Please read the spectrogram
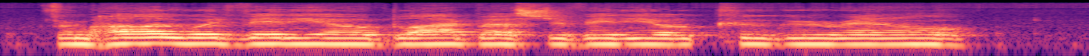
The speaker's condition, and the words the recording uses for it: ALS (motor neuron disease). We can we can hear you loud and clear.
